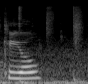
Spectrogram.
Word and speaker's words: Keele: about Kiel name well the name Kiel is derived from the anglo-saxon Chi Hall which is kind of like cow hill and depending on your accent how you say it Kyle Hill Chi Hall kind of becomes keel so what was behind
